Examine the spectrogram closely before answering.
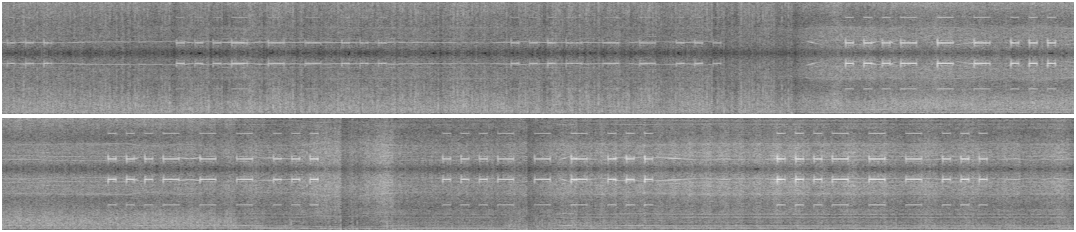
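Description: Multicopter's electric motors and propellers droning steadily, picked up by the on-board camera, the hum wavering slightly in pitch as the throttle changes. Wind rushes over the microphone, easing about two-thirds of the way through.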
